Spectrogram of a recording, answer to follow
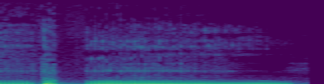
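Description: A tiger growling: one long, low, steady growl of about a second and a half that breaks off near the end, with a sharp knock just before it.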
